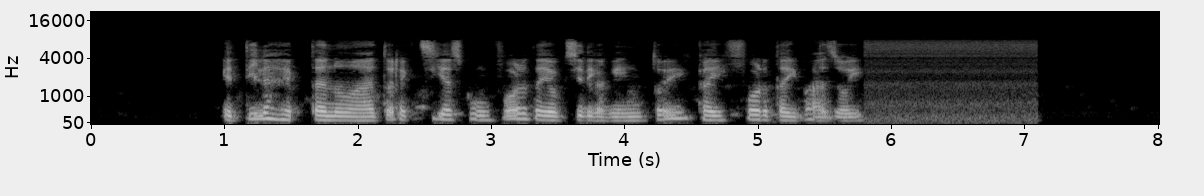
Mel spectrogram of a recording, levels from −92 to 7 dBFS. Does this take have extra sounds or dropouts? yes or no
no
